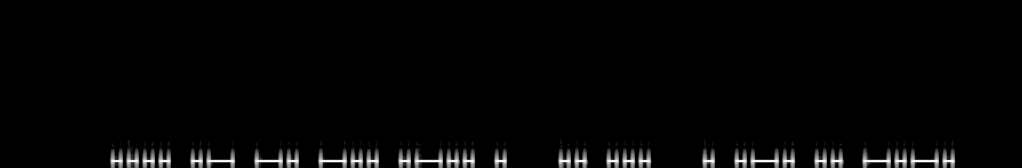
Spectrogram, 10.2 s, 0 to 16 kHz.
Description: Morse code, heard as a keyed tone, about 15 wpm, 700 Hz. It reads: HANDLE IS ERIC
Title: Common QSO Phrases 15wpm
